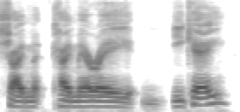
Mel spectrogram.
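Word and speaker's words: Chimere Dike: Chimere, I believe it's pronounced Chimere DK, and Van Jefferson are their top receivers now.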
